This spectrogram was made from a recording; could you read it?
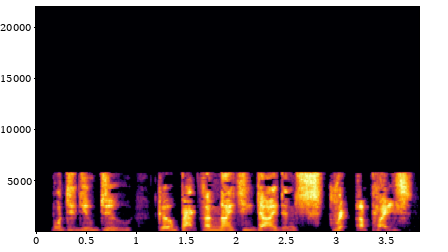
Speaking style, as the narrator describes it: snarled Harry

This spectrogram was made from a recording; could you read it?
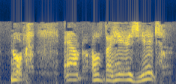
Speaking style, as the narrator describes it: panted Brocando

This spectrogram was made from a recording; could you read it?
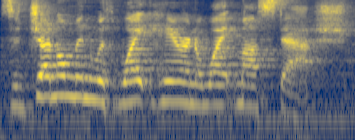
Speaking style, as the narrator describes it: I would yell at the bartender

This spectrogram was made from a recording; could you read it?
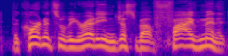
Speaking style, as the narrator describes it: she exclaims to Ted, her voice box volume cranked up to the equivalent of a shout

